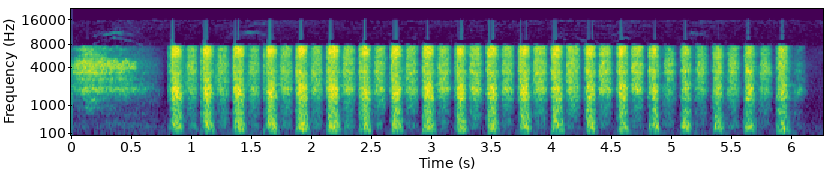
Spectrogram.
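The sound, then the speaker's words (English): Quick, forceful breaths are pushed in and out through the nose in a rapid, even rhythm of many sharp, hissing bursts, about five per second, after a longer opening breath. Nothing else is heard. “So it's just really quick breathing, and it just kind of sounds like this.”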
